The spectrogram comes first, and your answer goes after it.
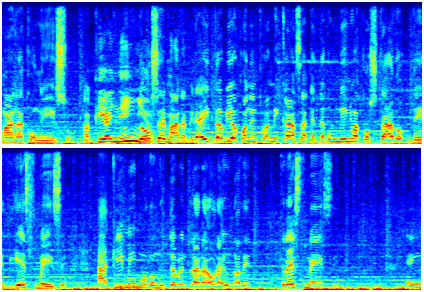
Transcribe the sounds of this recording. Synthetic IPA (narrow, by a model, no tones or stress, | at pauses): mãnakoŋesoakiajnĩɲd̪osemãnasmiɾait̪eβjokwand̪oent̪ɾoamikasake̞t̪eŋɡounnĩɲoako̞st̪aðo̞ðe̞ðje̞smẽsesakimĩsmoðond̪ust̪eβaent̪ɾaɾao̞ɾaajunaðet̪ɾesmesḛs | eŋ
